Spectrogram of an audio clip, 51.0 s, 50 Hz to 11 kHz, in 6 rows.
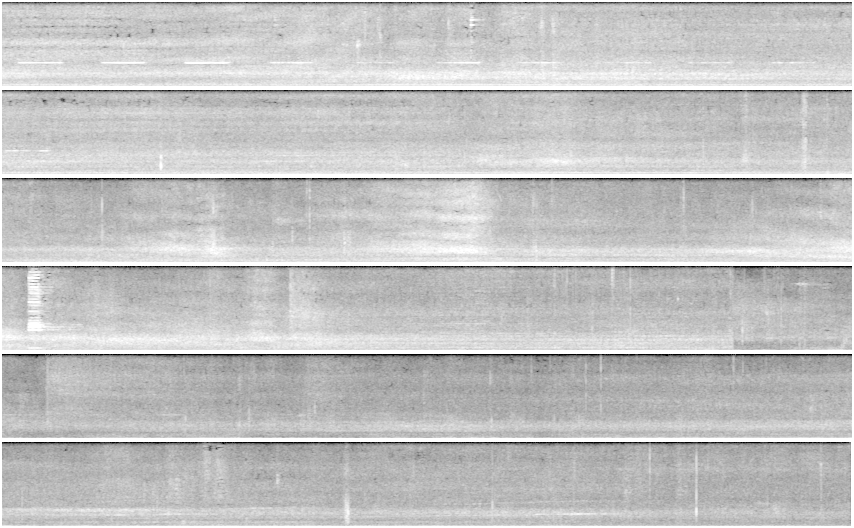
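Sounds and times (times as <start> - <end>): heavy diesel engines running: 0.0 - 50.9
reversing beeper: 0.1 - 9.3.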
